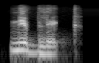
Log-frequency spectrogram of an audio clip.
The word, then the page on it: niblick: Indian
